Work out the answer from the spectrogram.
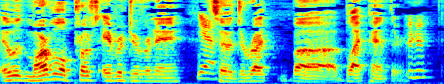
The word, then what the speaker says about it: DuVernay: Ava DuVernay, or how do you pronounce her Ava name? DuVernay.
